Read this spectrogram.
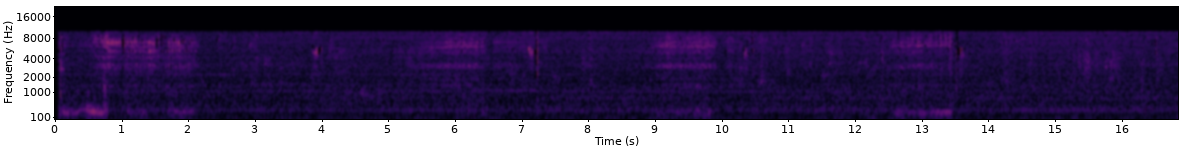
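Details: Brutus, a sleeping pet, snoring: soft, rough snores on the in-breath, repeating every few seconds over steady room hum.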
